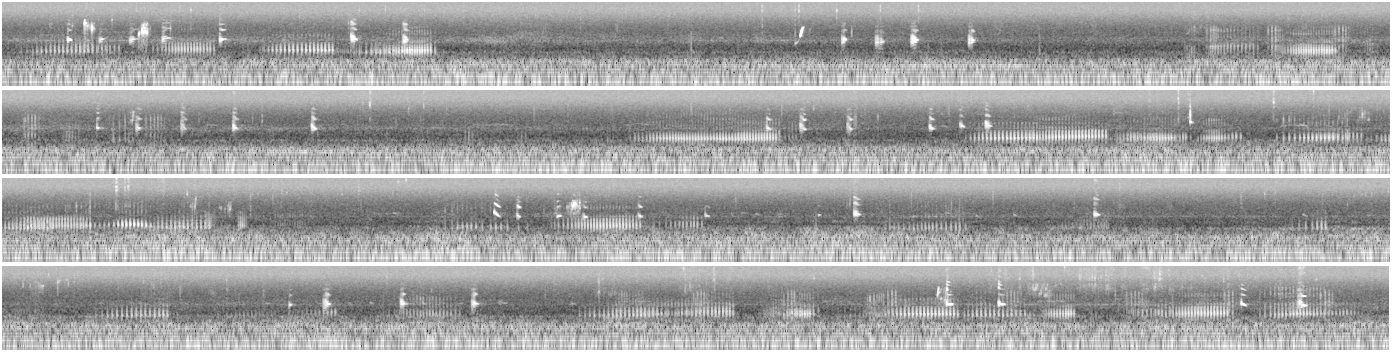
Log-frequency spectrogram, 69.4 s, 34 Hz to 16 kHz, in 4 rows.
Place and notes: Malton, UK - frogs and toads ...
common frogs and common toads in a garden pond ... xlr sass to zoom h5 ... time edited unattended extended recording ...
